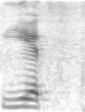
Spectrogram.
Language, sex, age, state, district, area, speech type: Manipuri, female, 45-60, Manipur, Tengnoupal, rural, read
